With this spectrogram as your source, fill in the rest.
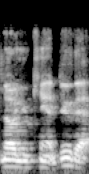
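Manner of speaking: ordinary talk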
